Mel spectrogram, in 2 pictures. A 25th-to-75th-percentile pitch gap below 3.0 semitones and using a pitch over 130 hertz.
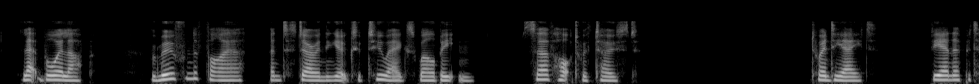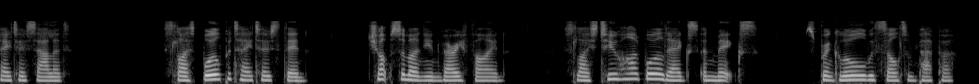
Yes: narrow, 2.4 semitones; high, 190 Hz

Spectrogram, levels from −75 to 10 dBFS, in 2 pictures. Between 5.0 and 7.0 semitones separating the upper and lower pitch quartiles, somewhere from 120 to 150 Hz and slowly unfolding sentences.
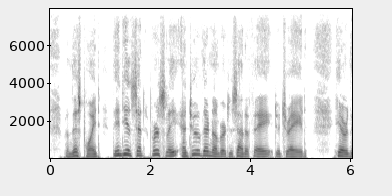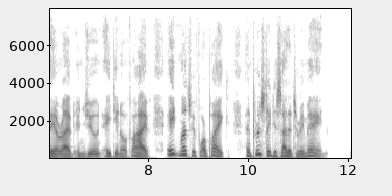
No: wide, 5.6 semitones; medium, 140 Hz; average, 160 wpm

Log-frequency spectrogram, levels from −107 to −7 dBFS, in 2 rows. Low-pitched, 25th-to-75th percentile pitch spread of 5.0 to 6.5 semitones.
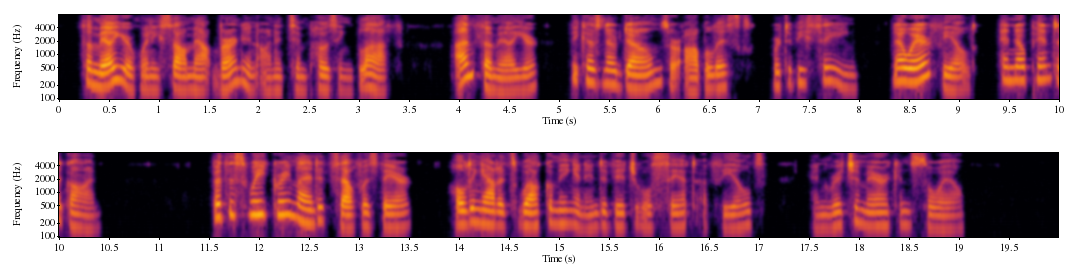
No: medium, 180 Hz; wide, 5.6 semitones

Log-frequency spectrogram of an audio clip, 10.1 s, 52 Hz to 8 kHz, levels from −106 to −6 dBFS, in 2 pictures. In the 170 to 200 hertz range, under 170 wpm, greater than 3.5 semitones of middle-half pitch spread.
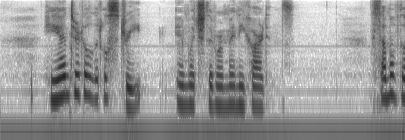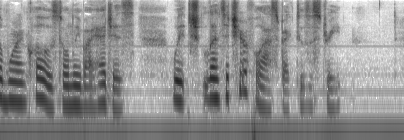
Yes: high, 190 Hz; average, 160 wpm; average, 5.2 semitones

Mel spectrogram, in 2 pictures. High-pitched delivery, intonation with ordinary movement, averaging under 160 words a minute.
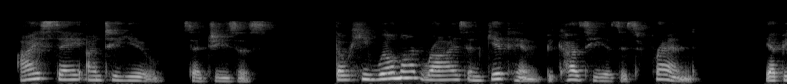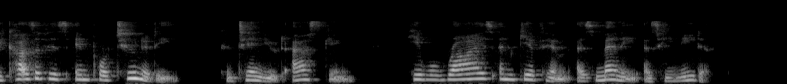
Yes: high, 215 Hz; average, 4.0 semitones; average, 140 wpm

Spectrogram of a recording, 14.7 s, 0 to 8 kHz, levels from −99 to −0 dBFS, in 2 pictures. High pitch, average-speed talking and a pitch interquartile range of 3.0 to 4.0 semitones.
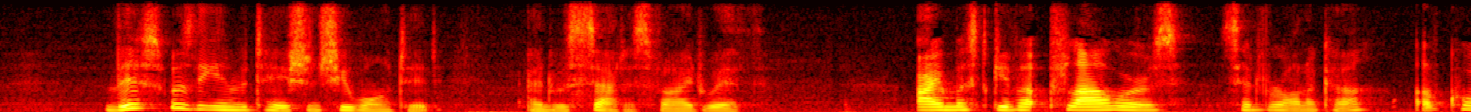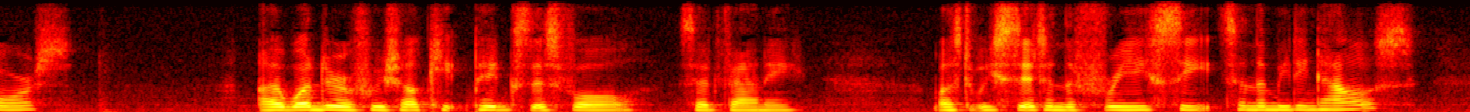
Yes: high, 205 Hz; average, 165 wpm; average, 3.3 semitones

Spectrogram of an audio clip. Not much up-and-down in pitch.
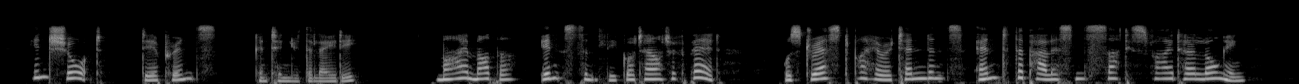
No: average, 4.2 semitones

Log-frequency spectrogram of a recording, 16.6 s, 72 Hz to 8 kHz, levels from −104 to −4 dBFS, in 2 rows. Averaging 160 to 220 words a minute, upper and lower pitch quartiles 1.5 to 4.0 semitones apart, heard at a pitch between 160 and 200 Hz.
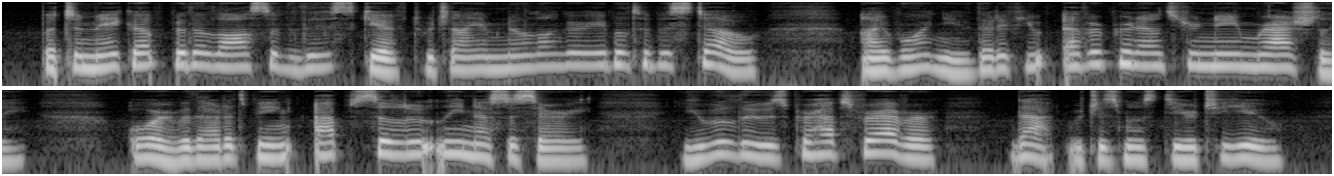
No: average, 175 wpm; average, 4.5 semitones; high, 190 Hz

